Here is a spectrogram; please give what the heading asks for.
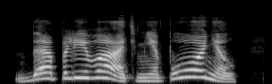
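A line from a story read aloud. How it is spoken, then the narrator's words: Shouted. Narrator (Russian): закричала Аля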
